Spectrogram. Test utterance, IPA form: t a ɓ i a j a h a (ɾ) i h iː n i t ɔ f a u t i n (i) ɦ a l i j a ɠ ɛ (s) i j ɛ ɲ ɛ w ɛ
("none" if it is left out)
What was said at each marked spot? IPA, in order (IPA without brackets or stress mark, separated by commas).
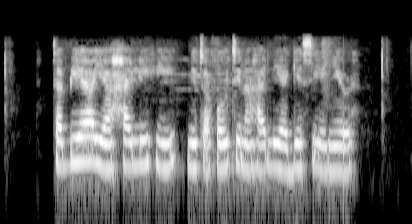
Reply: l, a, s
